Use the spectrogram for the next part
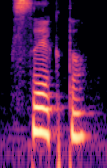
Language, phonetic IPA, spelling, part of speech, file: Ukrainian, [ˈsɛktɐ], секта, noun, Uk-секта.ogg
- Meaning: sect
